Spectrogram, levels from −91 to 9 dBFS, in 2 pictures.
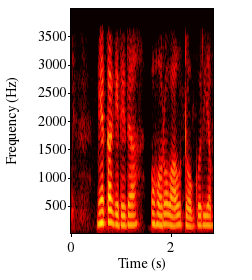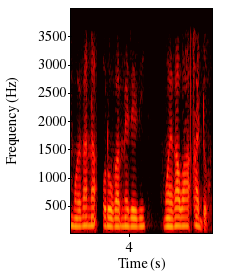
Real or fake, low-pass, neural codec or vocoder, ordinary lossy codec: real; 3.6 kHz; none; AAC, 24 kbps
